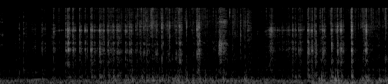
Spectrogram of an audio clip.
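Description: A utility knife blade cuts fine shavings off the edge of a solid rectangular orange bar soap held in the hand, with the crumbs piling up behind it. The sound is a soft, continuous run of crisp, bright scraping and crackling ticks with very little low end.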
